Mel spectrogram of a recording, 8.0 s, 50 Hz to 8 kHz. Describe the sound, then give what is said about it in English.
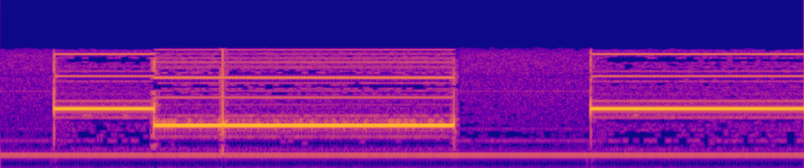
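Loud, steady electronic alerting tones over a radio channel, sent as a test of the box alarm alerting receivers for McHenry County Division 5: a high tone shifts to a lower one for several seconds, breaks off briefly, then the high tone returns and holds, with a constant low hum underneath. “CCOM testing Mavis Division 5, box alarm alerting receivers, test 12345.”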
